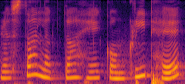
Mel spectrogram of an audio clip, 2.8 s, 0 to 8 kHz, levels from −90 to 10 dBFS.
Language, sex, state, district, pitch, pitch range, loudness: Hindi, female, Assam, Kamrup Metropolitan, 235 Hz, 225-280 Hz, -16 LUFS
